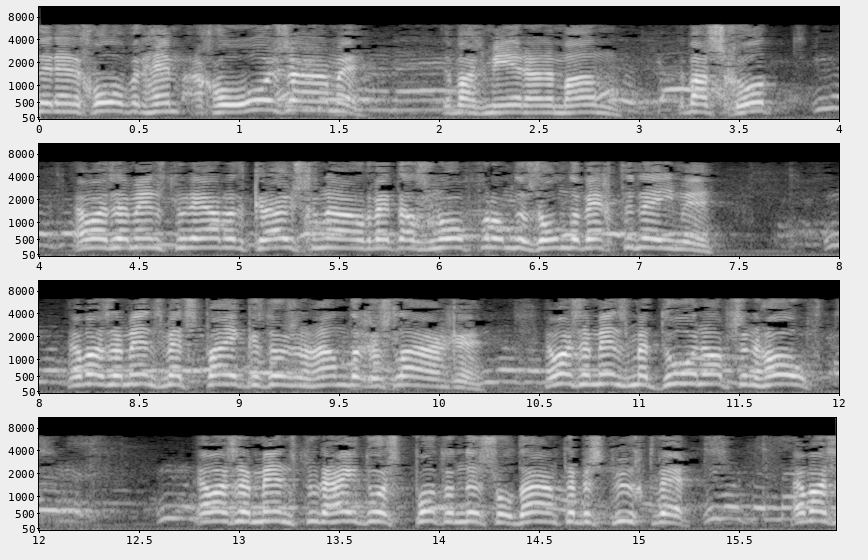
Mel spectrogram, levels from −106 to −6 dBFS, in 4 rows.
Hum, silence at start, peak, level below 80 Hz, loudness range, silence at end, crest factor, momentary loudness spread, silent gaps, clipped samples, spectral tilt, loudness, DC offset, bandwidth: none; 0 s; -6 dBFS; -62 dBFS; 1 LU; 0 s; 18 dB; 11 LU; none; under 0.1%; -3 dB/octave; -21 LUFS; under 0.1%; 6.6 kHz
